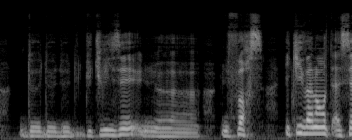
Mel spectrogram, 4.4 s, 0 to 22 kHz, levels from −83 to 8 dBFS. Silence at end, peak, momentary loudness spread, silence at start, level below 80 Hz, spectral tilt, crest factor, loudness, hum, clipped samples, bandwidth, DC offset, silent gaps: 0 s; -8 dBFS; 13 LU; 0 s; -58 dBFS; -4.5 dB/octave; 18 dB; -26 LUFS; none; under 0.1%; 15.5 kHz; under 0.1%; none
